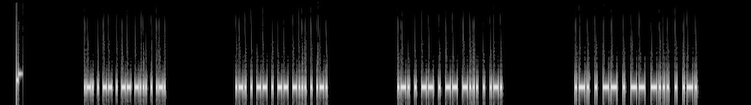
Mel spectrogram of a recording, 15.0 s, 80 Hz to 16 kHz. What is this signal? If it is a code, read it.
Morse code, heard as a keyed tone, about 36 wpm, 700 Hz. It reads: REMEMBER REMEMBER REMEMBER REMEMBER
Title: Speed-Racing Top 500 Words 30wpm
